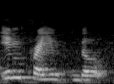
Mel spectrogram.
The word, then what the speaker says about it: incredible: In word incredible, for example, the primary stress falls on the second syllable incredible.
